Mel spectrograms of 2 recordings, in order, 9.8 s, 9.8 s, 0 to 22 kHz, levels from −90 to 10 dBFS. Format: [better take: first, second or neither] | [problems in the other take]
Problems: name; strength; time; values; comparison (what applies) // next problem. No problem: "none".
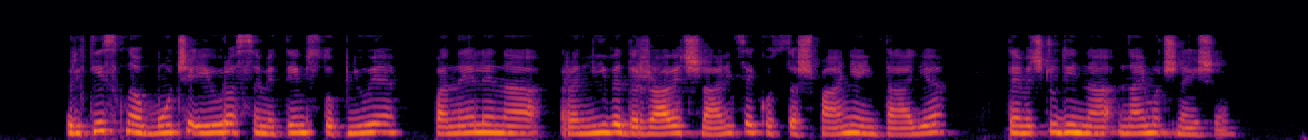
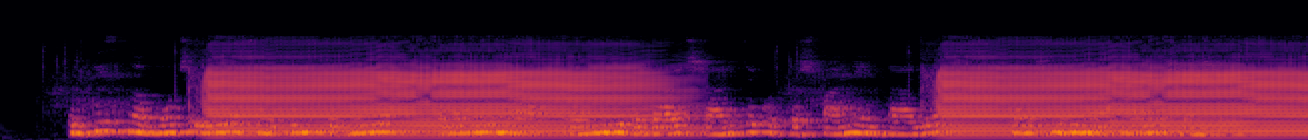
first | background sound (Wind instrument, woodwind instrument); 3 dB below the speech // room echo; dies away in 0.9 s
